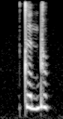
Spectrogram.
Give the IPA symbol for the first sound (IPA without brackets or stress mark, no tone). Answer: t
